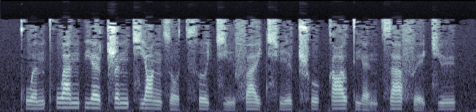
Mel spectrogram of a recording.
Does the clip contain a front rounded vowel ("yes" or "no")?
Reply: yes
